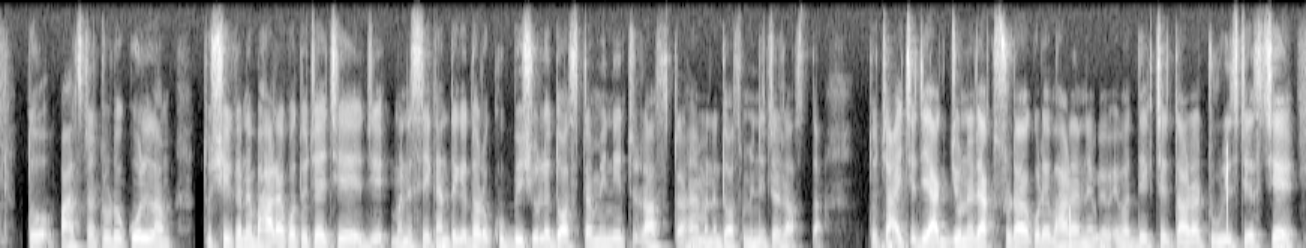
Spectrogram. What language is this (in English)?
Bangla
